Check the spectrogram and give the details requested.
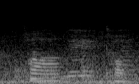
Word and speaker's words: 화덕: Callie, how do you pronounce the name? 화덕.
